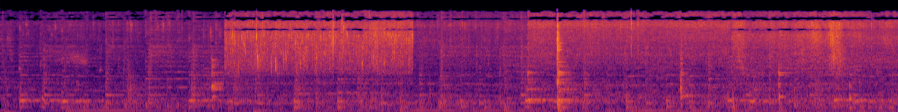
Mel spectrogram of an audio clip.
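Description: Chopped tomatoes and green chillies sizzling in hot oil in an aluminium pot as a wooden spoon stirs them. The sizzle swells about two seconds in and again near the end, with a sharp knock about halfway through.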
